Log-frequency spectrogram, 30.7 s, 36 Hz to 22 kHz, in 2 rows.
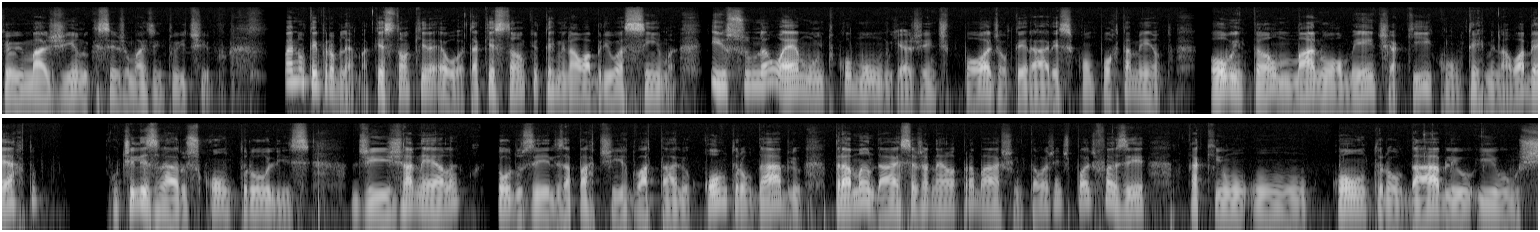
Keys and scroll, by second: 29.3 ctrl+w.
